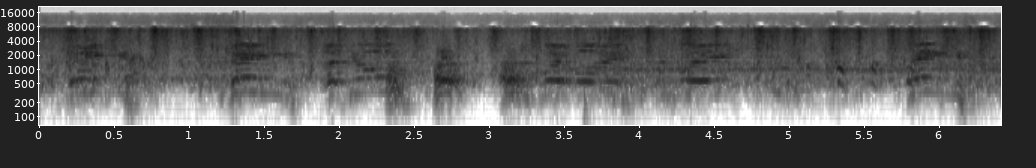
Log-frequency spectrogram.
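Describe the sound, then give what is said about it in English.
A dog barks and yelps in short, repeated bursts while water splashes and churns continuously around it, fairly loud, as the dog and a man swim through a swift river current toward the riverbank. “The great dog and his master struck out desperately for the riverbank, but the current was swift and treacherous.”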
